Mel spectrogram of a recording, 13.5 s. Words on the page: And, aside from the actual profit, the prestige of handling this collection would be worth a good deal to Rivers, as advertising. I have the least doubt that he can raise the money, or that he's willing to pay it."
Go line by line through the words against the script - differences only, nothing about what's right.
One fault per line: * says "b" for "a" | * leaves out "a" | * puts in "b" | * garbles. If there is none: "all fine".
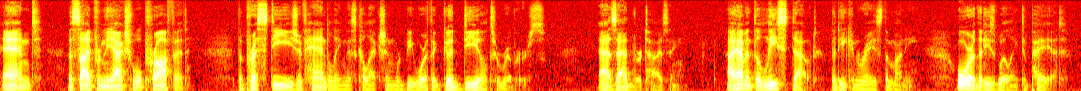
* says "haven't" for "have"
